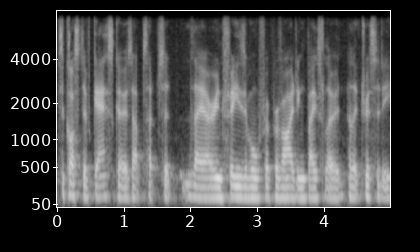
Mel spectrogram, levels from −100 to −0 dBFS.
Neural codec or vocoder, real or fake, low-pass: none; real; 7.2 kHz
